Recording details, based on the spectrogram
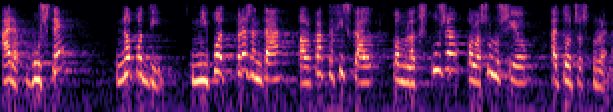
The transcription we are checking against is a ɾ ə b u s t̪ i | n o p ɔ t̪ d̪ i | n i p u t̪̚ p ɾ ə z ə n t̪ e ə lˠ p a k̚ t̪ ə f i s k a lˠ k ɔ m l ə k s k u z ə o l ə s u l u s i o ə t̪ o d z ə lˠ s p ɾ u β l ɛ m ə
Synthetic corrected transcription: a ɾ ə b u s t̪ ɛ | n o p ɔ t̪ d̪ i | n i p ɔ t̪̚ p ɾ ə z ə n t̪ a ə lˠ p a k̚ t̪ ə f i s k a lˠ k ɔ m l ə k s k u z ə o l ə s u l u s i o ə t̪ o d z ə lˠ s p ɾ u β l ɛ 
